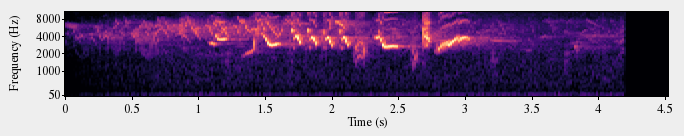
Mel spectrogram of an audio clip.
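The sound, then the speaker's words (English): House sparrow calling: a rapid run of many bright, high chirps and short twittering notes, fairly loud and alone over a faint low hum, ending abruptly. “House sparrow.”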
